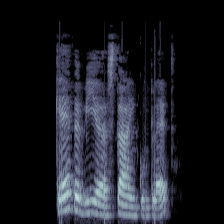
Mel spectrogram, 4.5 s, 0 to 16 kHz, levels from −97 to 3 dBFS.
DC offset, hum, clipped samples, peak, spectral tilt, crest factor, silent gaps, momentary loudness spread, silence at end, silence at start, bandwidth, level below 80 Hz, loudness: under 0.1%; none; under 0.1%; -10 dBFS; -4.5 dB/octave; 18 dB; none; 8 LU; 1.15 s; 1.1 s; 9.4 kHz; -68 dBFS; -25 LUFS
